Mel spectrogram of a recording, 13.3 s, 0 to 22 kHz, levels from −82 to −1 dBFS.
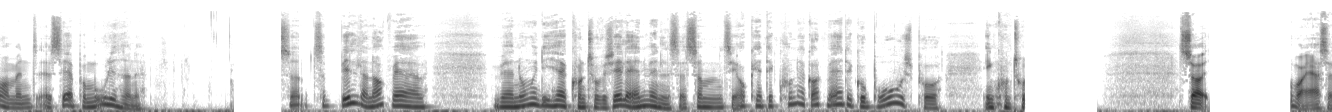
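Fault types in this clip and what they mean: digital wireless dropout: The receiver stops getting enough usable data from the radio link and mutes its output, so the speech simply vanishes into near silence and then returns. Here there are three such holes: about 0.48 s ending just before "så vil der nok", about 0.74 s right after "kunne bruges på en", and about 0.82 s near the end. Unlike analog wireless dropouts, no hiss or noise burst surrounds the gaps; the fades are very short and clean.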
